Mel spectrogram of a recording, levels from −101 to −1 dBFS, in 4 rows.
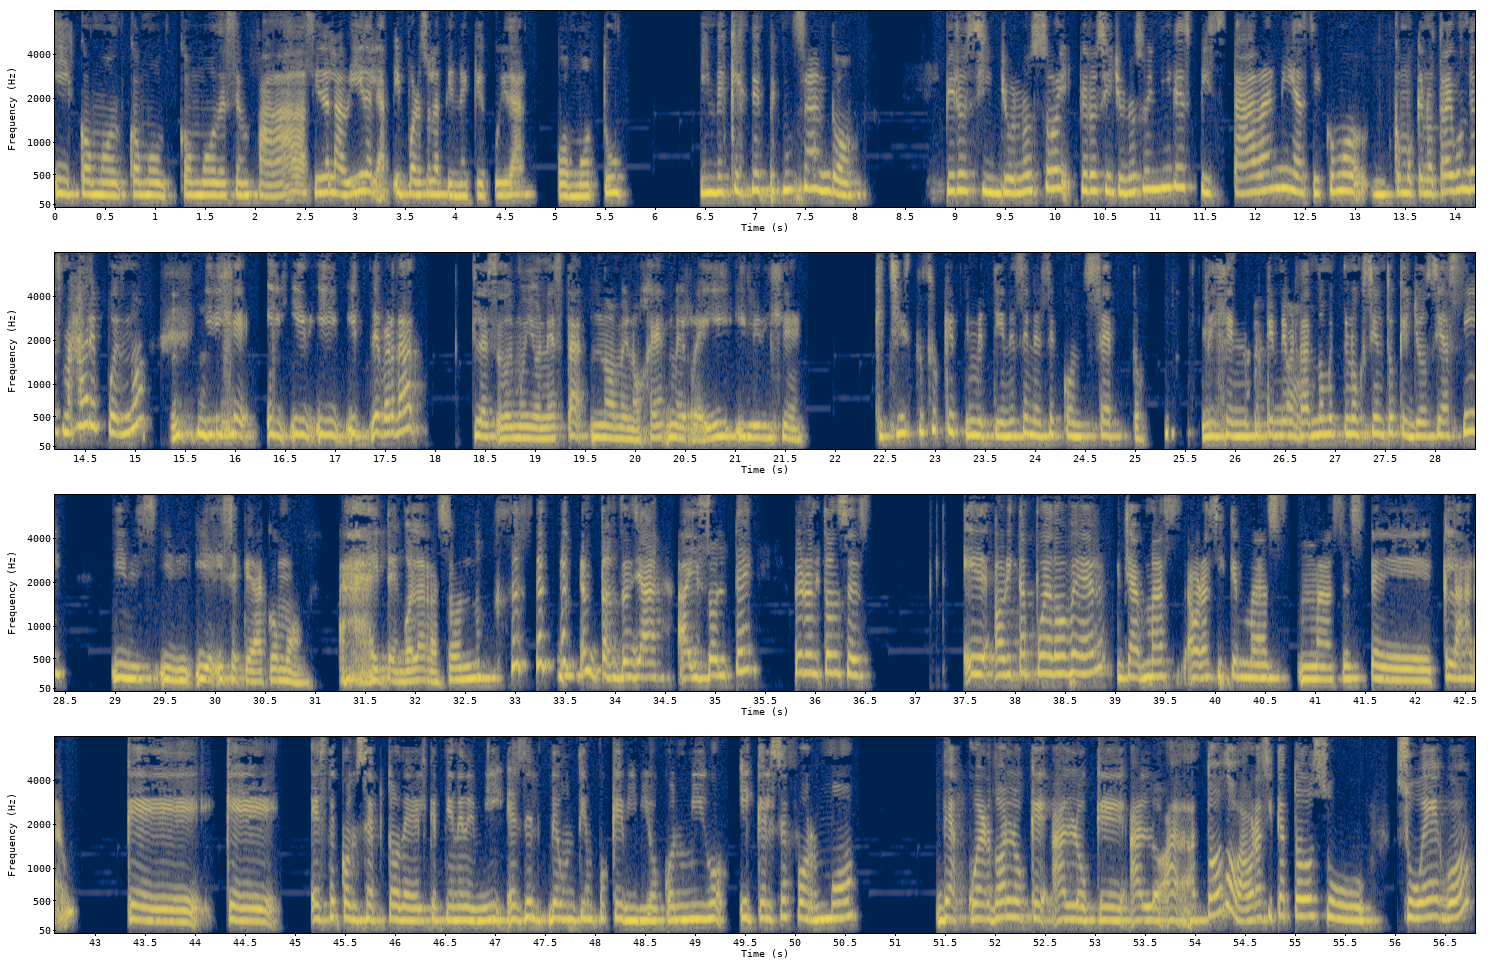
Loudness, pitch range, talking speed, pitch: -17 LUFS, 195-245 Hz, 170 wpm, 215 Hz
